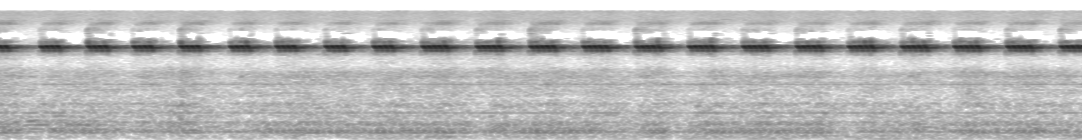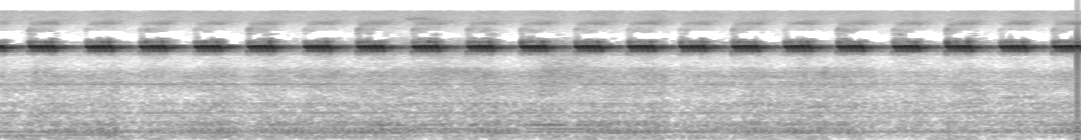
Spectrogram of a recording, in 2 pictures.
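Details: A cricket chirps without pause, high and piercing, in a regular rhythm close to four pulses per second over faint low rumble; shared as a sleep sound also said to repel mice.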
